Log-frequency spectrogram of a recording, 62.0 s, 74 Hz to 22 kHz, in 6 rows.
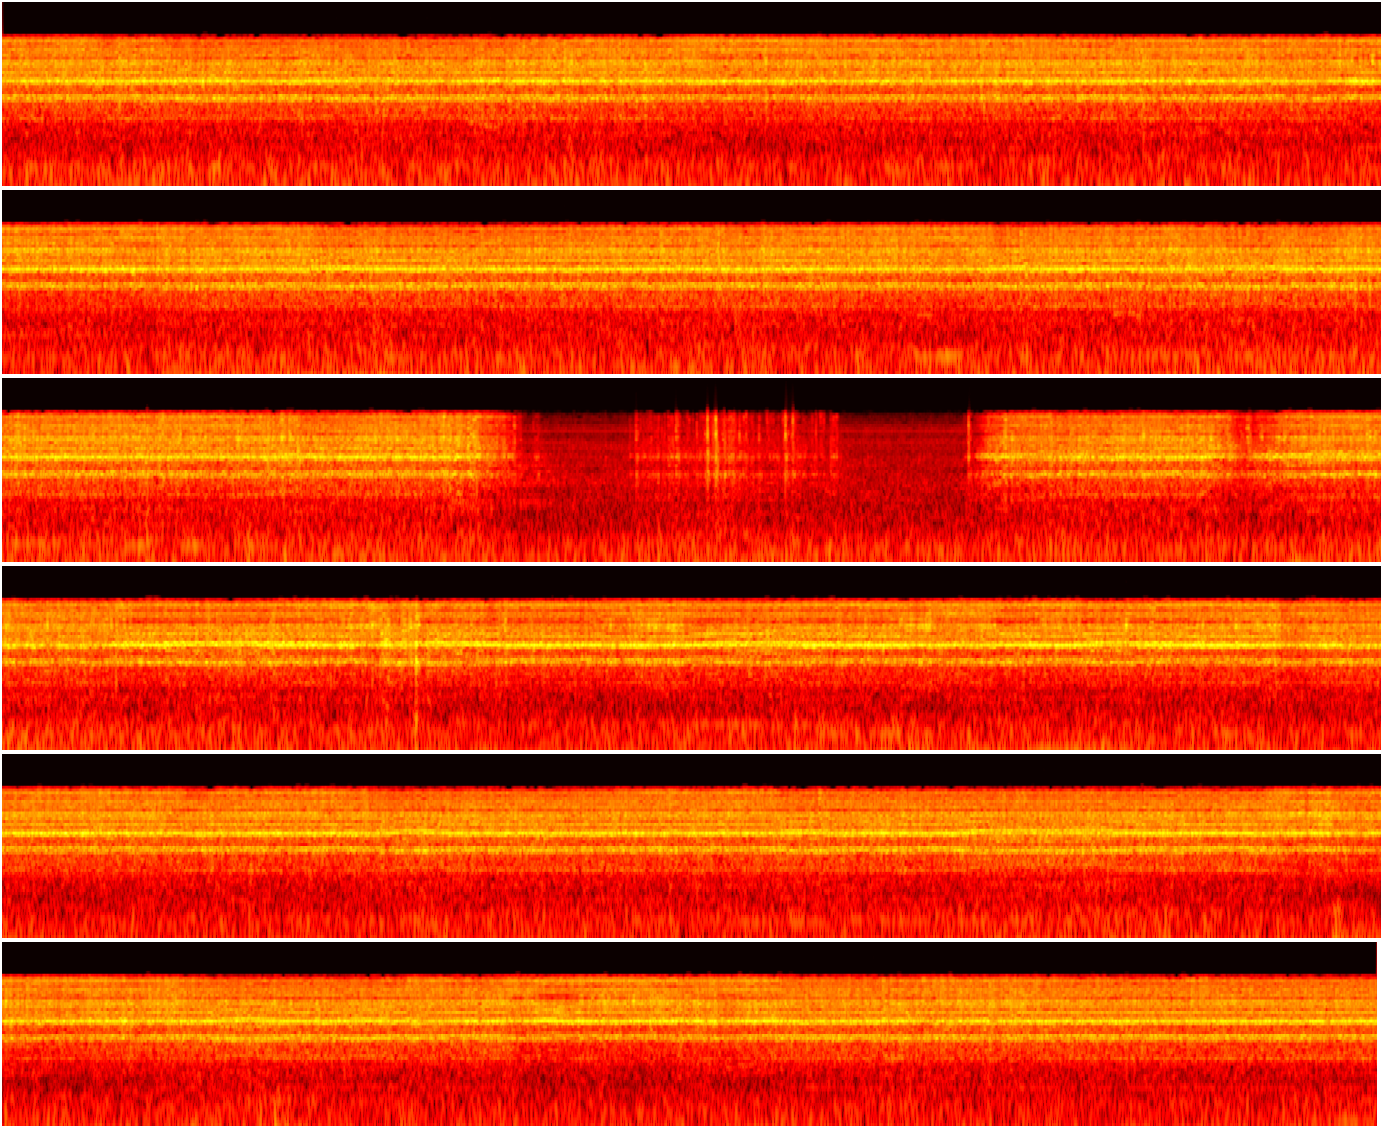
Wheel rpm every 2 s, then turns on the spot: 160, 160, 160, 160, 160, 160, 160, 160, 160, 160, 160, 160, 30, 20, 120, 140, 160, 160, 160, 160, 160, 160, 160, 160, 160, 160, 160, 160, 160, 160, 160.
24-28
